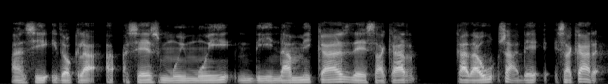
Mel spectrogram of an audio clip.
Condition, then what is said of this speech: Stuttering. Hay muchas veces que digo, joder, que hable otro, no, venga tú, coño, pero joder, si estoy, pero no me ves que yo tartamudeo, coño, que hable otro, ¿no?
